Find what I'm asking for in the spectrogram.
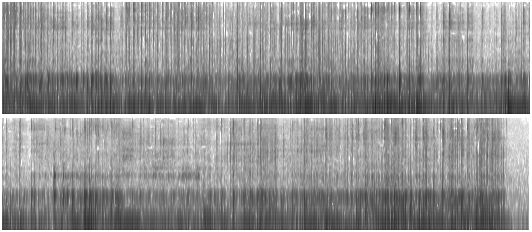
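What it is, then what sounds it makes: Metal mesh microphone grille. Long decorated acrylic nails scratch across the hollow metal mesh grille of a desktop microphone, producing a steady, dense scraping rumble. The sound is heavy in low-frequency content and comes through as close, muffled scratching with rough textured detail, with a few brighter rasps standing out.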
